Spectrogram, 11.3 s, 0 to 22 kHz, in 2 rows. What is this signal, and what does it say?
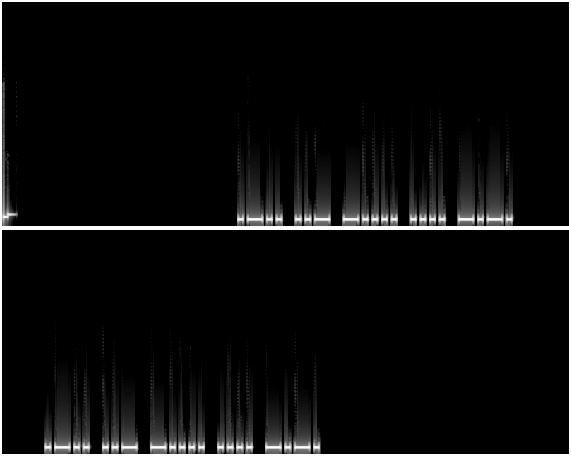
Morse code, heard as a keyed tone, about 25 wpm, 700 Hz. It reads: LU6HC LU6HC
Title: DXCC-100 Call Signs - 5 Characters - Repeated 2x - 25wpm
